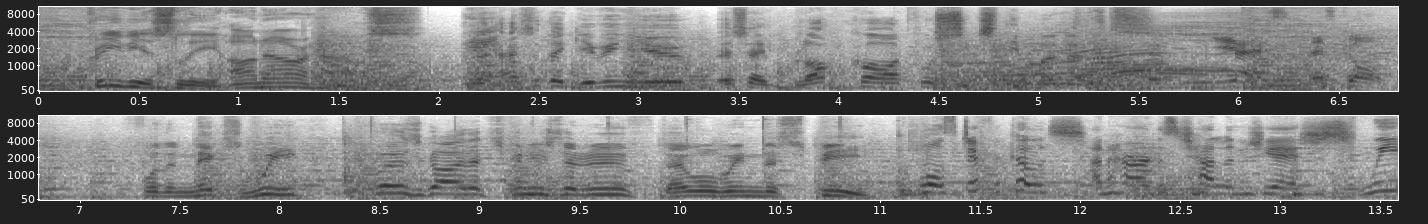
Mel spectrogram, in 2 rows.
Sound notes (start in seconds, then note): 4.8 group cheers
